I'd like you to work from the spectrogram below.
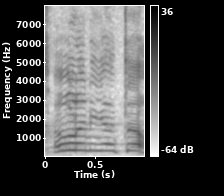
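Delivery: very high, very soft, hushed, small voice. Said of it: "as Glamma came up and said those words".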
